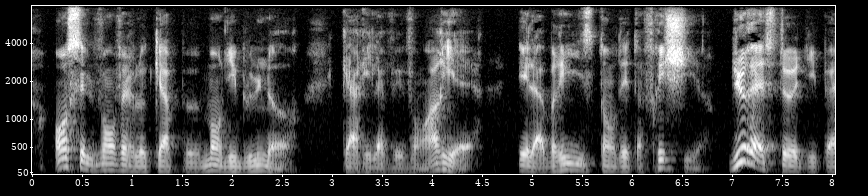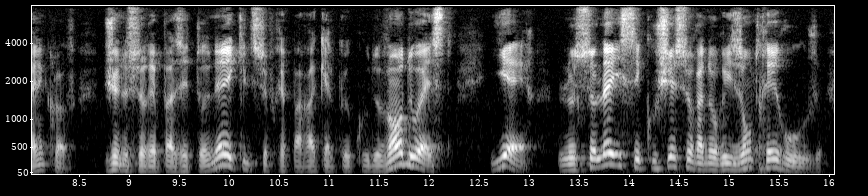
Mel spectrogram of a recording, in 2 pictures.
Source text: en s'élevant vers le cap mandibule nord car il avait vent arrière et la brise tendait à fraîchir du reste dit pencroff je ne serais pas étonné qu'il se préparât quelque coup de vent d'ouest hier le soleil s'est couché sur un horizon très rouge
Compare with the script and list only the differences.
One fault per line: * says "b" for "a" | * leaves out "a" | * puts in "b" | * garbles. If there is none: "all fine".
all fine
